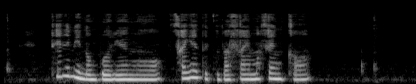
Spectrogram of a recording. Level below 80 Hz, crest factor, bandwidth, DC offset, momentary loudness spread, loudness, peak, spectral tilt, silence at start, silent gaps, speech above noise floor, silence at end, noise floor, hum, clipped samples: -66 dBFS; 14 dB; 11.5 kHz; under 0.1%; 10 LU; -20 LUFS; -8 dBFS; -6 dB/octave; 0.5 s; none; 36 dB; 1.05 s; -55 dBFS; none; under 0.1%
